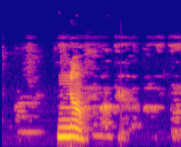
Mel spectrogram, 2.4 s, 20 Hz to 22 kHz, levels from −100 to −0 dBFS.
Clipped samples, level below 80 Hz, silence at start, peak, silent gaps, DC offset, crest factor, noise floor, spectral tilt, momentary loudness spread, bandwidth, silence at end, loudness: under 0.1%; -62 dBFS; 0.25 s; -2 dBFS; none; under 0.1%; 18 dB; -42 dBFS; -4.5 dB/octave; 25 LU; 9.2 kHz; 0 s; -17 LUFS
